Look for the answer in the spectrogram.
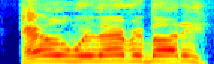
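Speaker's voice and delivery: put-on a loud drunken roar; shouted. A narrator's reading. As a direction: bellow it out drunk. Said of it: "he shouted".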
